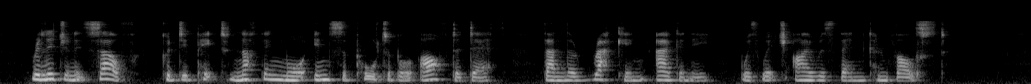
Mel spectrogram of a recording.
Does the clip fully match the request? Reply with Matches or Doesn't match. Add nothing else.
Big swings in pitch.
Doesn't match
